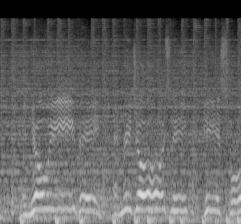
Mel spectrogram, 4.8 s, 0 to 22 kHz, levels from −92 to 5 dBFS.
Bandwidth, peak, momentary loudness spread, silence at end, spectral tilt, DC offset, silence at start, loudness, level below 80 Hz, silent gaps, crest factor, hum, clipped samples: 16 kHz; -2 dBFS; 10 LU; 0 s; -5.5 dB/octave; under 0.1%; 0 s; -19 LUFS; -30 dBFS; none; 16 dB; none; under 0.1%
